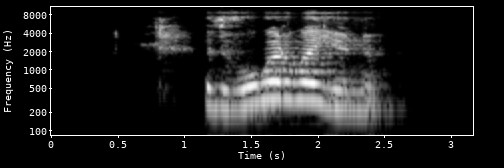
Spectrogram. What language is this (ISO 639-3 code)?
kab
